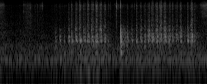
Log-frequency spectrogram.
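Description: Metal scratcher coin scraped rapidly back and forth over a lottery scratch-off ticket, rubbing off the coating in quick strokes, about ten a second, starting about a second in.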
